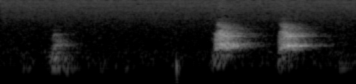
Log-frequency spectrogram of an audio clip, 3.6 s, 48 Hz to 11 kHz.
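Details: A 1-year-old female corgi, trying to get her blind half-brother to play, gives a soft bark, then two louder, rough barks in quick succession.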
